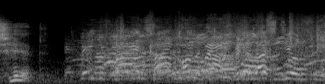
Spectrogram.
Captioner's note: shouting in German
